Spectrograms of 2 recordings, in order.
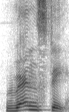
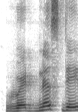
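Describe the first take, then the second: First: The middle letters are dropped, in two syllables. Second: Every letter is sounded, in three syllables. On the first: The speaker calls it right. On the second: The speaker calls it wrong. "वेडनेसडे नहीं होता"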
